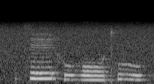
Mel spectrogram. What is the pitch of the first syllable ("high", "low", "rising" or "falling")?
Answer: high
